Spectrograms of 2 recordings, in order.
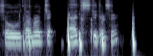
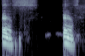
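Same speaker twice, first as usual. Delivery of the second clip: ordinary talk, nothing marked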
